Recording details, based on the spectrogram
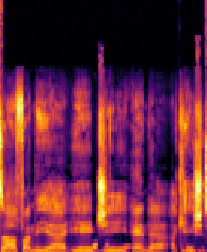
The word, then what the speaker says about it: Acacia: Brooke is with, make sure I'm saying this right, Acacia. – Like Acacia forgot. We're still here doing our 11,000 barrels a day. – That's right. Like the acacia tree.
